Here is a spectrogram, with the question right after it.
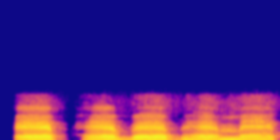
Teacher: पै वर्ग के सभी वर्ण जैसे पै, फै, व, भ, म का उच्चारण दोनों होठों के स्पर्श से होता है।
